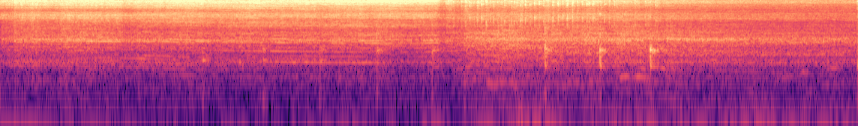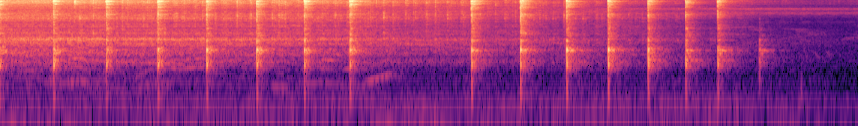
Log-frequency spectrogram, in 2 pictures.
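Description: An electric power tool runs with a hissing whirr that fades steadily away, and over it come sharp metallic taps of a hand hammer striking steel, speeding up from about two to four or five a second before stopping just before the end.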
